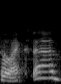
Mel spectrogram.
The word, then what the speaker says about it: Alexa: Please, I believe it's Alexa, but correct me if I'm wrong. You are correct.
